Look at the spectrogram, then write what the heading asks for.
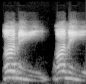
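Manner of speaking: Money, Money said as unny, unny, lips open; ventriloquist money. Shown as a demonstration. Coach showing student money without lips, rising. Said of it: "We go past the N, the M".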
